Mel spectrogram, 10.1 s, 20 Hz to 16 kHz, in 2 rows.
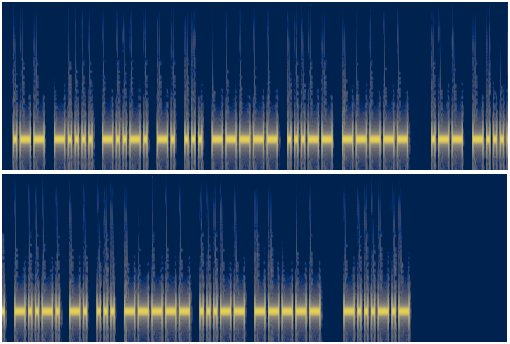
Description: Morse code, heard as a keyed tone, about 35 wpm, 700 Hz. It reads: W6/NS030 W6/NS030 <BK>
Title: SOTA QSO Practice 35wpm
